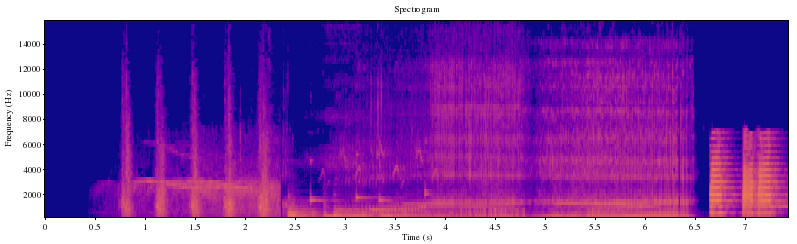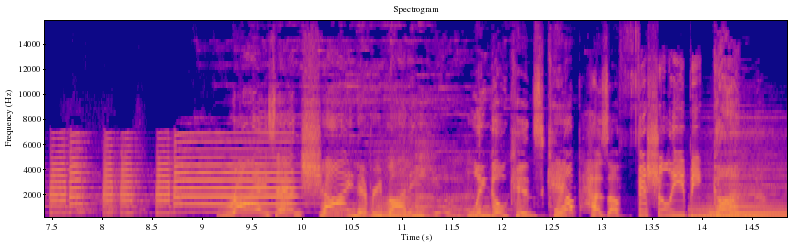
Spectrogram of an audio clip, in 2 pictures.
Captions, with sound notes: [snoring] [trumpet blowing] Rise and shine, everybody. Lingokids Camp has officially begun.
